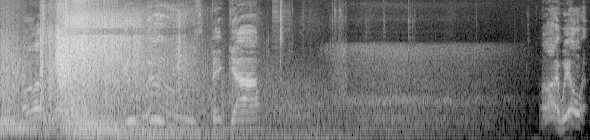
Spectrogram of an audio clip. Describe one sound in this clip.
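A huge explosion roars and rumbles, then slowly fades.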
